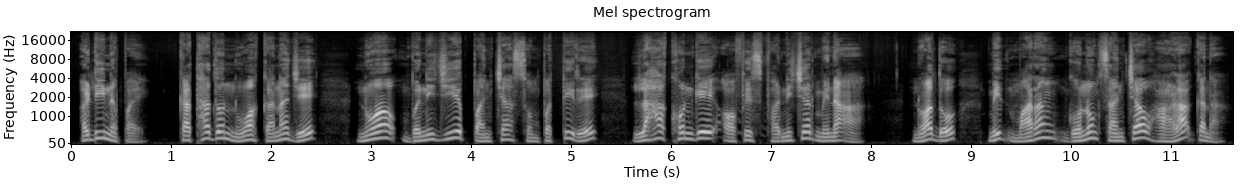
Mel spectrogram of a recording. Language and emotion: Santali, surprised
